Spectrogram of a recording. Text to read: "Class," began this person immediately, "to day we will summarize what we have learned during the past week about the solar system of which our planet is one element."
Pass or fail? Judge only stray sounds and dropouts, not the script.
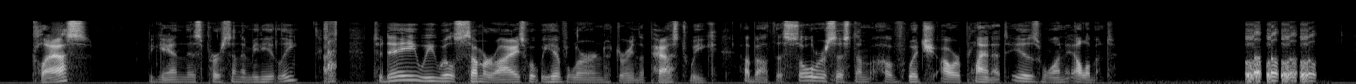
fail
